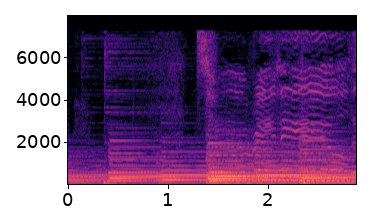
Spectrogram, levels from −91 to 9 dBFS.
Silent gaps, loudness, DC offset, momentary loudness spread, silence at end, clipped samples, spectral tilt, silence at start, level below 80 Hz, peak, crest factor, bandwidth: none; -23 LUFS; under 0.1%; 7 LU; 0 s; under 0.1%; -7.5 dB/octave; 0 s; -38 dBFS; -8 dBFS; 14 dB; 7.6 kHz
